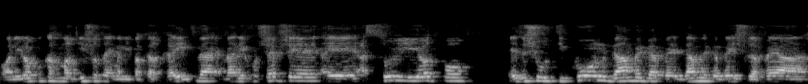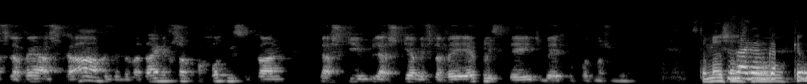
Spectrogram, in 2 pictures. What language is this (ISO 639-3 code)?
heb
